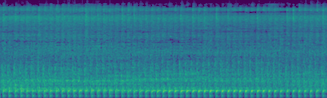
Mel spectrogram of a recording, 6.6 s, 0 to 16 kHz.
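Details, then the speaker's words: Rider carburettor motorcycle, one-click cold start in the morning: light even ticking about three per second over a steady idle from the cylinder head before oil reaches the top, fading after about 20 seconds. "So 'yun 'yung sign mga master kapagka bagong andar may konting lagitik yung ating head dito kasi yung wala pang langis yan sa ibabaw kapag bagong andar."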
